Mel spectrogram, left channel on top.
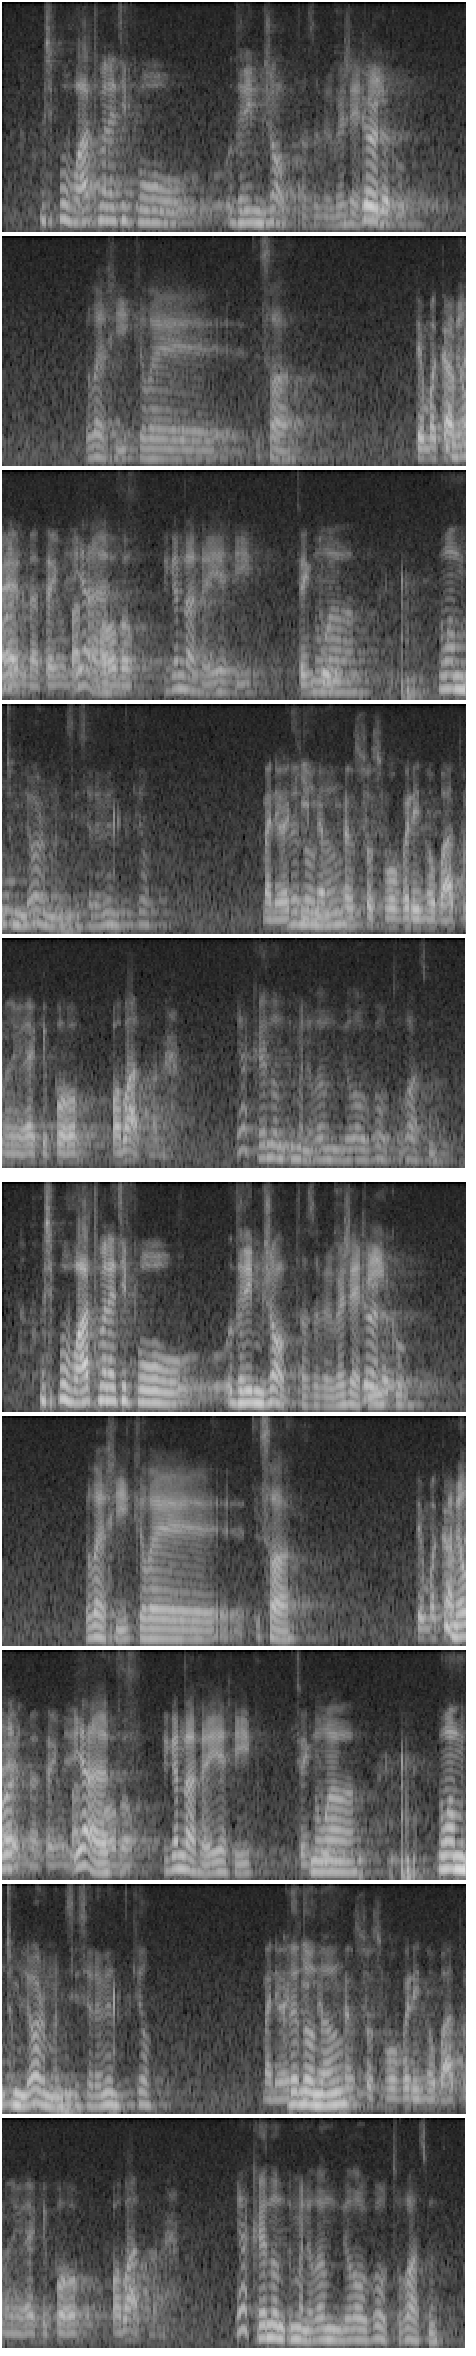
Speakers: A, on the right (about 60°); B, on the left (about 25°).
A: Mas tipo, o Batman é tipo o Dream Job, estás a ver? O gajo
B: Juro.
A: é rico, ele é rico, ele é. sei lá.
B: Tem uma caverna,
A: Mano, ele
B: tem um
A: é.
B: Batmóvel,
A: Yeah, é grande rei, é rico. Tipo,
B: tem
A: não
B: tudo.
A: há, não há muito melhor, mano, sinceramente, que ele.
B: Mano, eu
A: Querendo
B: aqui, mesmo,
A: ou não.
B: mesmo se fosse o Wolverine ou o Batman, eu ia aqui para o Batman.
A: Yeah, querendo ou não. Mano, ele é, um- ele é o GOAT, o Batman.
